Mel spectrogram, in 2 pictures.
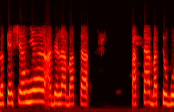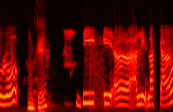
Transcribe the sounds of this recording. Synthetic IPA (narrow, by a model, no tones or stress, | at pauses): lokesiɔnɲəa̰dalahbat̪a | pat̪abat̪ubuɾʊʔoke | diəa̰lɪblakaŋ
